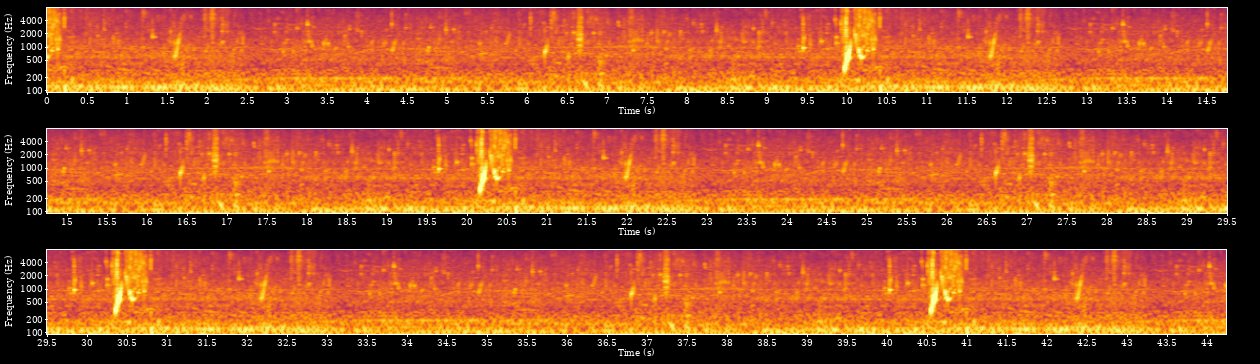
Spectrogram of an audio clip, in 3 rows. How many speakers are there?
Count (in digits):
0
